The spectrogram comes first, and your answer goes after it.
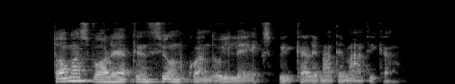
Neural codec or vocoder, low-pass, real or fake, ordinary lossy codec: vocoder, 44.1 kHz, 128 mel bands every 256 samples, BigVGAN v2; 7.2 kHz; fake; AAC, 48 kbps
